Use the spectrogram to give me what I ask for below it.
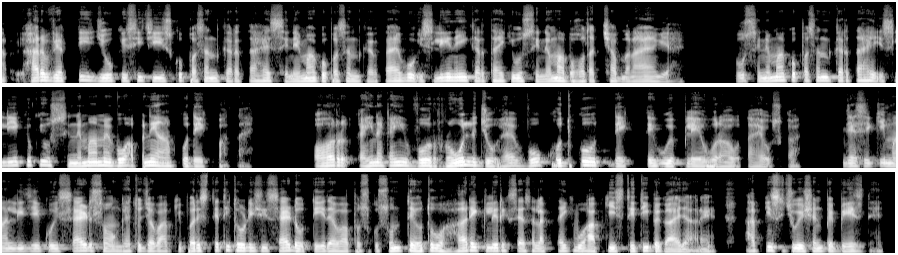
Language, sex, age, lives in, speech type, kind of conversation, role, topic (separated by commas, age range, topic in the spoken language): Hindi, male, 25-29, India, conversation, podcast, guest, Kaunsi cheez ne tumhe sabse zyada curious banaya?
